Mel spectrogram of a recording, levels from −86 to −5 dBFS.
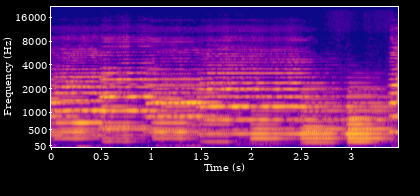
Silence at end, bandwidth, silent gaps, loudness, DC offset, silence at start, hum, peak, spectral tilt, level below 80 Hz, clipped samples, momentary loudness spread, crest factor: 0 s; 18 kHz; none; -20 LUFS; under 0.1%; 0 s; none; -8 dBFS; -3.5 dB/octave; -66 dBFS; under 0.1%; 3 LU; 14 dB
